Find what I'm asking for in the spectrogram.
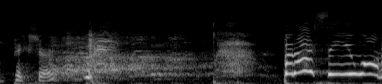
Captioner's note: laughing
